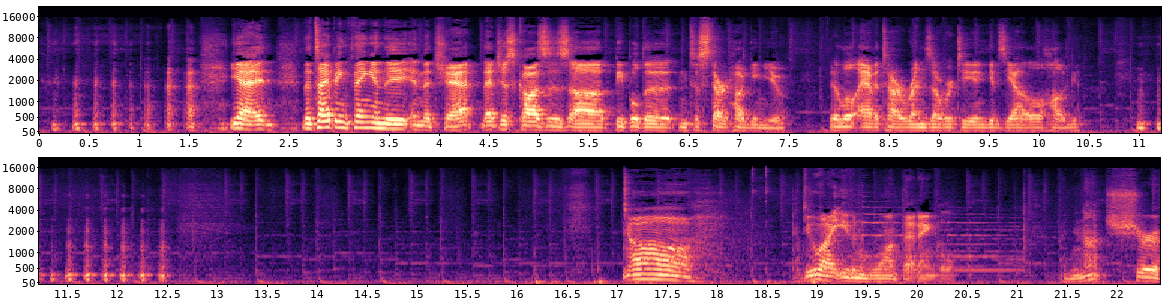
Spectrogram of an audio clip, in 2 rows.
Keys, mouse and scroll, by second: 18.3 click, 18.7 space, 21.6 space.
